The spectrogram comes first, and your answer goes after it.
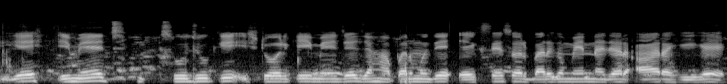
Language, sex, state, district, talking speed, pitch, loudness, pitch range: Hindi, male, Madhya Pradesh, Dhar, 150 wpm, 135 Hz, -15 LUFS, 125-145 Hz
